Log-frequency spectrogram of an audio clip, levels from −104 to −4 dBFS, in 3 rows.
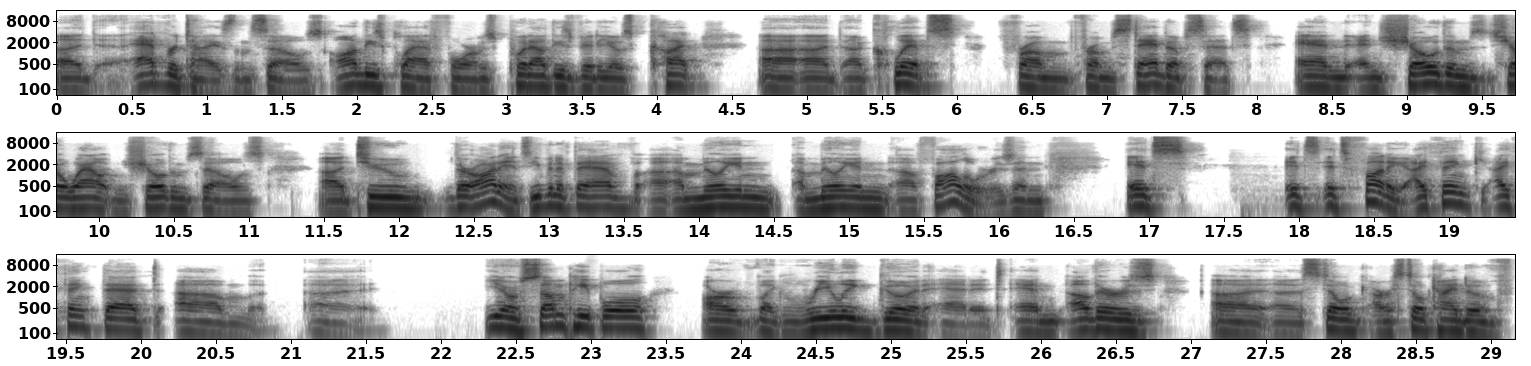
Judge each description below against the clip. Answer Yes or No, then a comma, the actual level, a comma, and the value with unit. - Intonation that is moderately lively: Yes, average, 4.1 semitones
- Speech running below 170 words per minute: Yes, average, 150 wpm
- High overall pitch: No, low, 115 Hz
